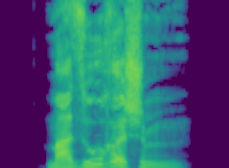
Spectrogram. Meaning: strong dative masculine/neuter singular of masurisch
- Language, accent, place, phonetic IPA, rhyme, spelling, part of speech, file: German, Germany, Berlin, [maˈzuːʁɪʃm̩], -uːʁɪʃm̩, masurischem, adjective, De-masurischem.ogg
